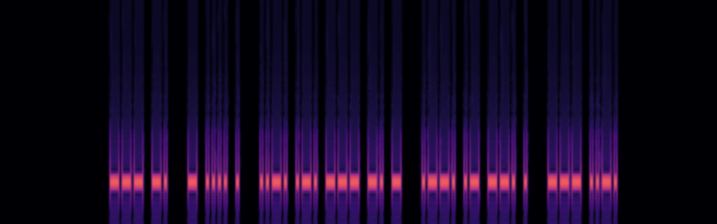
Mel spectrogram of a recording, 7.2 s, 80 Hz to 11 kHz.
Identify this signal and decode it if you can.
Morse code, heard as a keyed tone, about 40 wpm, 700 Hz. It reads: ON THE FRONT PAGE OF
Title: Sets of 5 Words Encore 40wpm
